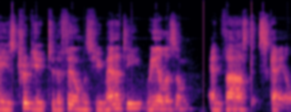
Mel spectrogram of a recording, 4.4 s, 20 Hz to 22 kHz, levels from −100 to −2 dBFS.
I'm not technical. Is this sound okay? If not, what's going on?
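No. From 0.18 s to 4.31 s there is a steady ticking, about every fifth of a second, roughly twenty ticks. These are word clock ticks: two digital devices run slightly different clocks, so one sample keeps slipping each time they drift apart.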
